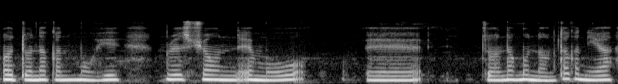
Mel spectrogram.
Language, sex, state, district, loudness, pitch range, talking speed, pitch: Mizo, female, Mizoram, Aizawl, -12 LUFS, 195-220 Hz, 135 wpm, 205 Hz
